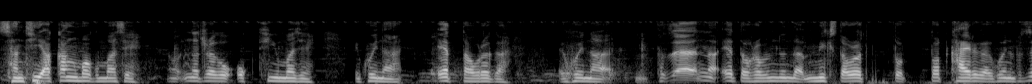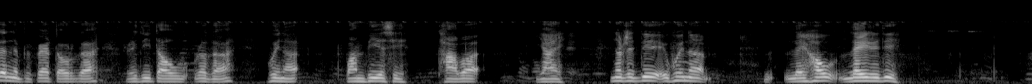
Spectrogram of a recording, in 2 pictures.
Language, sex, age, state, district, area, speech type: Manipuri, male, 18-30, Manipur, Chandel, rural, spontaneous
